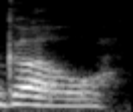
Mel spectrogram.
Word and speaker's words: Gough: say vincent van gogh the name is probably pronounced like goff or something like that and not go but anyway this particular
